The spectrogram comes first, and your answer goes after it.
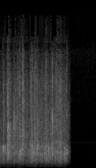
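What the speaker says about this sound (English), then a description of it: "One last round of applause" A conference audience applauds a senator after his speech, a dense, loud wash of clapping that cuts off abruptly into silence.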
